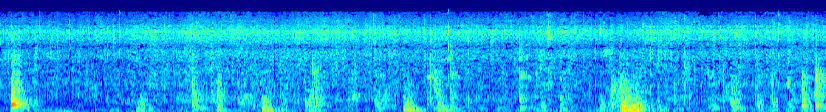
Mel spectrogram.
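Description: Chopped onion and fresh green peas sizzling in oil in a metal kadhai, with a wooden spatula scraping and knocking against the pan as they are stirred. A sharp knock just after the start is the loudest stroke, and a cluster of strokes comes a little past the middle.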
